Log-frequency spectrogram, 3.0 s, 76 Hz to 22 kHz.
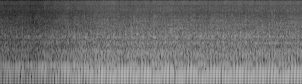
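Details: Toyota Camry 5S-FE, first start after new oil pump, rod and main bearings, no alternator or power steering pump fitted, at idle: faint regular tick about four per second; owner hopes it's an exhaust leak, not rods or mains.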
